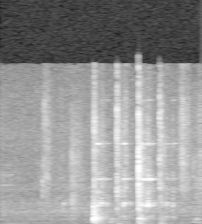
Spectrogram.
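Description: Three sharp clinks of a table pepper shaker being handled over a cutting board, about a second in, the first the loudest.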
